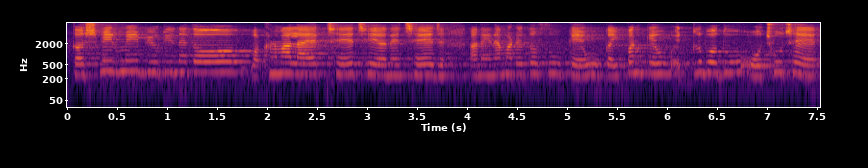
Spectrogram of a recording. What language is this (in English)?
Gujarati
